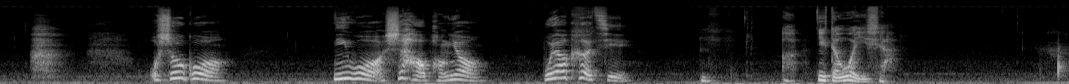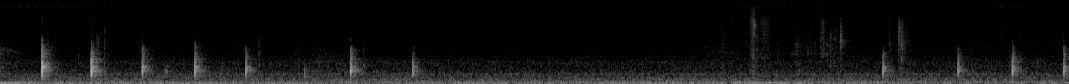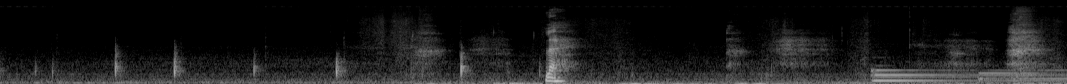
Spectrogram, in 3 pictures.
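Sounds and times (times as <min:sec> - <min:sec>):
low steady hum: 0:00.0 - 0:32.0
heeled footsteps on hard floor: 0:10.5 - 0:15.0, 0:19.5 - 0:23.3, 0:24.7 - 0:25.1, 0:25.9 - 0:26.2.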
